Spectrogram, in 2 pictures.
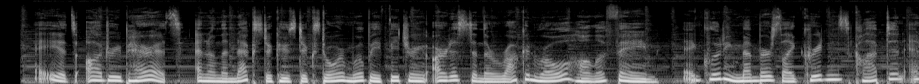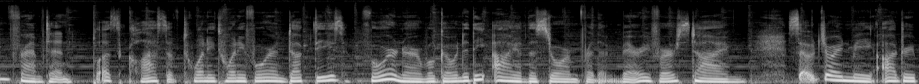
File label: PROMO; Acoustic Storm; USRN-FM; kkcl-am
